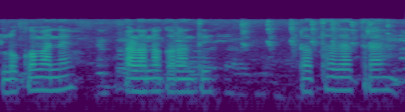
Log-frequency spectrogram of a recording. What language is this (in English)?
Odia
